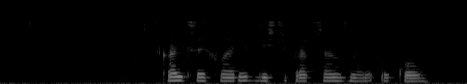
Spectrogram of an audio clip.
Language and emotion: Russian, neutral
